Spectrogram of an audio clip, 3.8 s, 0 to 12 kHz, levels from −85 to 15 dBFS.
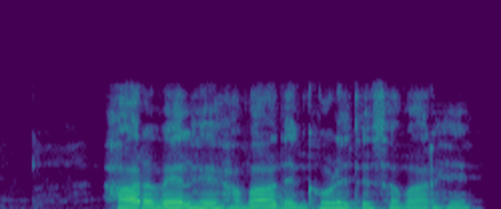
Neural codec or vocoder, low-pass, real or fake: codec, 16 kHz, 16 kbps, FunCodec, trained on LibriTTS, 50 frames a second; 7.2 kHz; fake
